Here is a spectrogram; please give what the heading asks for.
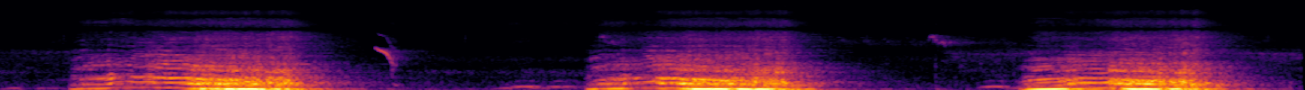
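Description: A male lion gives deep, rumbling roars, each lasting about two seconds and repeated every few seconds.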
